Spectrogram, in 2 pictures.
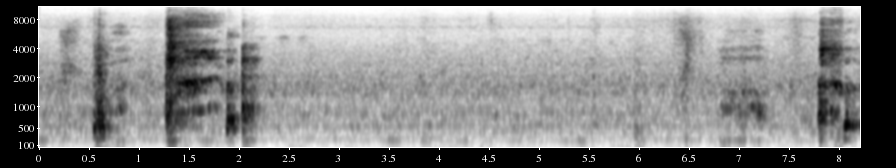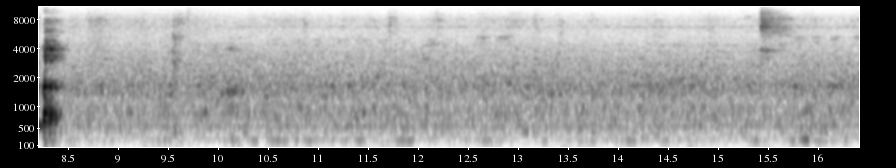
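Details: Two clusters of loud coughs with some throat clearing over low room noise, from someone ill with a cough and cold.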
